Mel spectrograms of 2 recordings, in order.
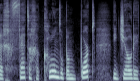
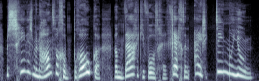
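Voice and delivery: put-on high, loud little-girl voice; indignant girl making threats; girl crying out; 7 semitones higher, 5 dB louder than usual. A narrator's reading. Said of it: "riep ze". (verontwaardigd roepend meisje)

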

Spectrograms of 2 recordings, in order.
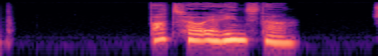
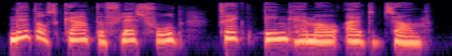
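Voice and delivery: usual speaking voice

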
